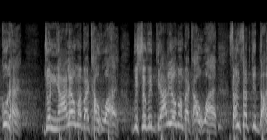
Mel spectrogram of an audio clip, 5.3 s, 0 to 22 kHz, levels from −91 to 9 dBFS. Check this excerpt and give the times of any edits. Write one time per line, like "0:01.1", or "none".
none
